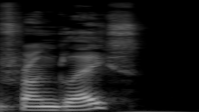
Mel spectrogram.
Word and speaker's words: Franglais: Franglais or, yeah, Franglish. Yeah. Like, we say either.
